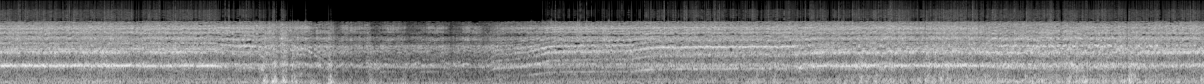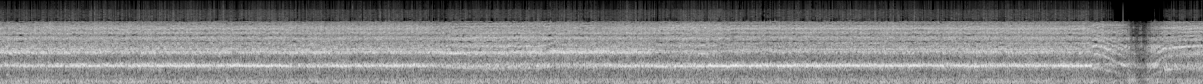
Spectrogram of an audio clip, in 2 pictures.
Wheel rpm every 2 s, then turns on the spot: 230, 150, 100, 180, 220, 220, 230, 230, 220, 230, 230, 170.
none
